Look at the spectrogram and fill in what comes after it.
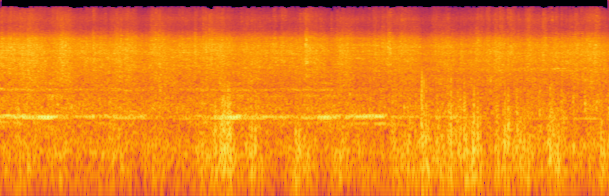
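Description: A freight train's loaded flat wagons rolling past over a level crossing, with steady rumbling and irregular knocks from the wheels. A steady pulsing whine runs through the first six seconds and then stops.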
